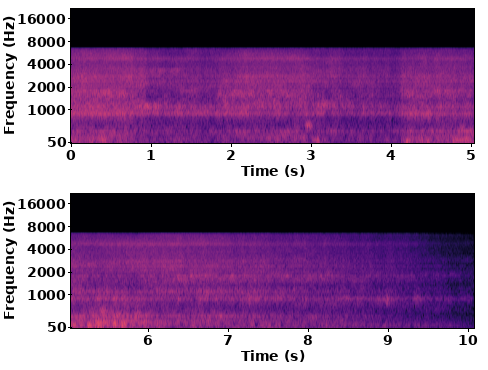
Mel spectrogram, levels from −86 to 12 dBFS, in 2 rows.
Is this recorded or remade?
remade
